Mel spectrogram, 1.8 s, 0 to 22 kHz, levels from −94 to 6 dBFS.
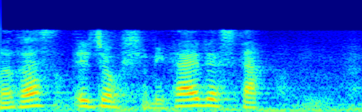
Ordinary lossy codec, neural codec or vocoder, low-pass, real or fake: Opus, 64 kbps; codec, 16 kHz, 0.5 kbps, FunCodec, trained on LibriTTS, 25 frames a second; 7.2 kHz; fake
